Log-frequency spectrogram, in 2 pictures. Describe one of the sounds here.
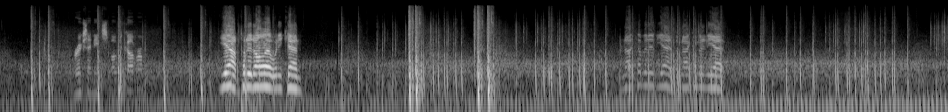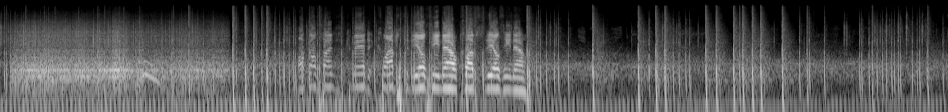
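Footsteps crunch on gravel and concrete.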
